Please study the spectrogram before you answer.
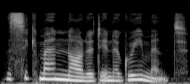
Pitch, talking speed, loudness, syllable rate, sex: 205 Hz, 190 wpm, -12 LUFS, 5.0 syllables/s, female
